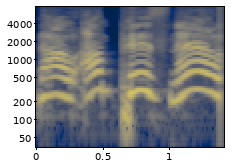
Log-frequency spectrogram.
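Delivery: high, slow mock outrage; mocking the caller. Host mimics the angry caller's outburst, high and slow. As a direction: ham up his indignant squeal. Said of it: "he says".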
